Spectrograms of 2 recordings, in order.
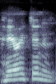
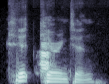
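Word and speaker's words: Harington: name Kip something kid Carrington kit Carrington thank you another name I've butchered did I say kit Carrington what am I talking about it's Harrington he did a remake of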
